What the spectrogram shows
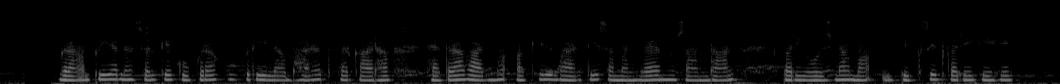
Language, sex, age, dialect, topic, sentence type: Chhattisgarhi, female, 18-24, Western/Budati/Khatahi, agriculture, statement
